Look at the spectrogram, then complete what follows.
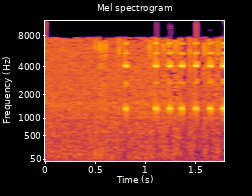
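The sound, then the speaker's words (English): A quick run of short, high electronic beeps from a radio as its squelch control is turned all the way in one direction, about seven evenly spaced tones over a steady hiss of background noise. “Now I can adjust the squelch, and if I go all the way in one direction, I hear the beeps.”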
